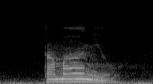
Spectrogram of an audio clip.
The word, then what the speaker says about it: tamanho: vinho, tamanho. Okay, it's sort of like the ny combination in the English word canyon, or the ni of onion.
